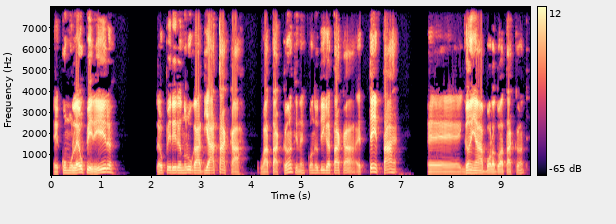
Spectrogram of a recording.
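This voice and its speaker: A man with a Brazilian accent giving casual football fan commentary in a halting way, often adding tag questions. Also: medium pitch. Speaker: football channel host.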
